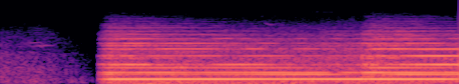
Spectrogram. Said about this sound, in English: The bells have been ringing at the mission for more than two centuries.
